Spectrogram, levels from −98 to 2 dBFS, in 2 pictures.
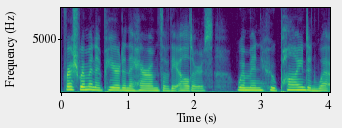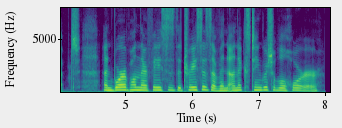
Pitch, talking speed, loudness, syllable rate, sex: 220 Hz, 180 wpm, -19 LUFS, 5.6 syllables/s, female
